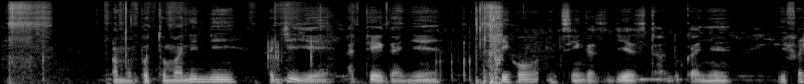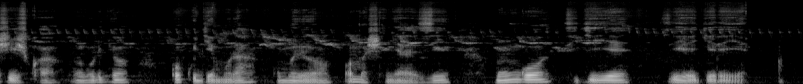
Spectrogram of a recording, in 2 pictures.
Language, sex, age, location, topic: Kinyarwanda, male, 18-24, Nyagatare, government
